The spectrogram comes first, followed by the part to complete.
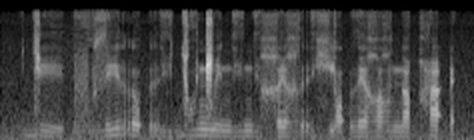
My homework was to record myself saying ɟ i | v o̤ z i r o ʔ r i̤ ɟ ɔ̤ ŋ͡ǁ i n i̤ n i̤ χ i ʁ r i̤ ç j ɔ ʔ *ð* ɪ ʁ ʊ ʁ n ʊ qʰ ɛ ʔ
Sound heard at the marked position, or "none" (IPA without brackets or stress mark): ð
